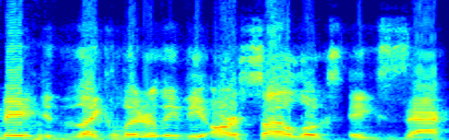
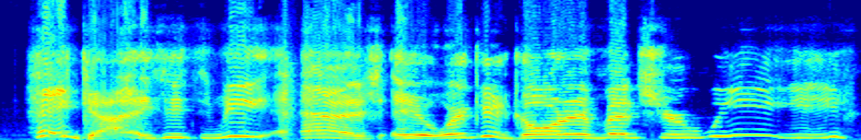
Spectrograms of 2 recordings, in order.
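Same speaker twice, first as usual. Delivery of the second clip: high, excited cartoon kid; squeaky young hero voice; high cartoon boy voice; 12 semitones higher than usual. Ash voiced like Tara Strong.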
